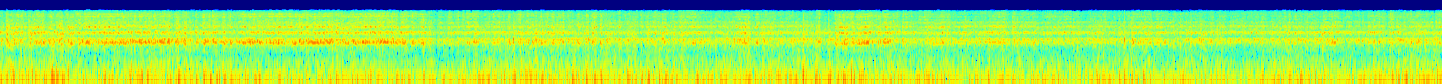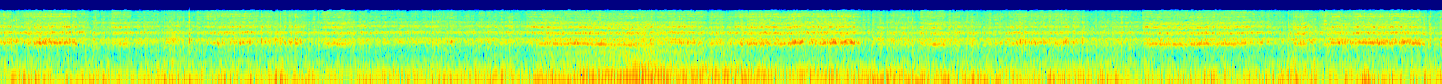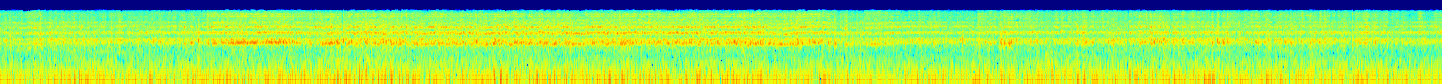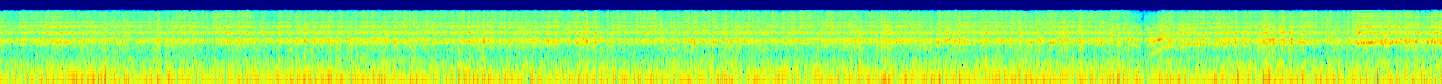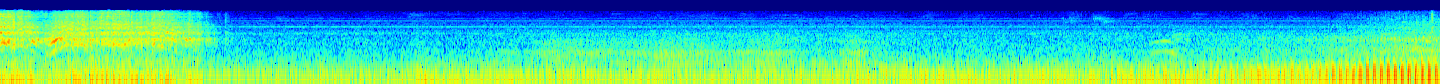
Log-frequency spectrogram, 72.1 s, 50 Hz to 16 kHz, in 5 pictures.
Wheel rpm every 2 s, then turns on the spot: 220, 220, 230, 230, 220, 230, 230, 220, 220, 230, 220, 210, 220, 220, 220, 220, 190, 190, 210, 230, 240, 230, 230, 230, 230, 230, 230, 190, 210, 120, 0, 0, 0, 0, 0, 0.
none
